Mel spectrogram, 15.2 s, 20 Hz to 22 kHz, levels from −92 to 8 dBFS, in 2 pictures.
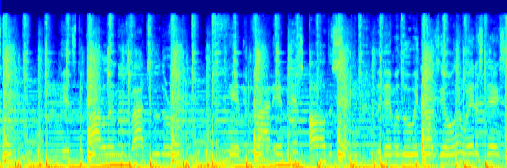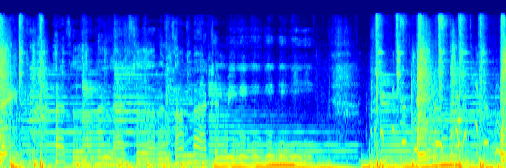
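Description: No technical faults can be heard anywhere in the clip.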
